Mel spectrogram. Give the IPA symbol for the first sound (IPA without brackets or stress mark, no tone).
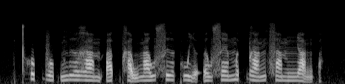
t̪ʰ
